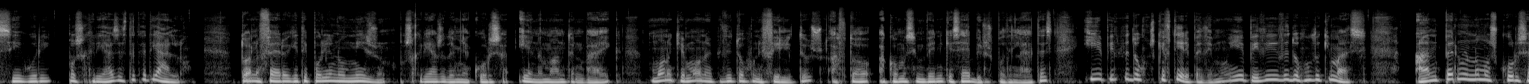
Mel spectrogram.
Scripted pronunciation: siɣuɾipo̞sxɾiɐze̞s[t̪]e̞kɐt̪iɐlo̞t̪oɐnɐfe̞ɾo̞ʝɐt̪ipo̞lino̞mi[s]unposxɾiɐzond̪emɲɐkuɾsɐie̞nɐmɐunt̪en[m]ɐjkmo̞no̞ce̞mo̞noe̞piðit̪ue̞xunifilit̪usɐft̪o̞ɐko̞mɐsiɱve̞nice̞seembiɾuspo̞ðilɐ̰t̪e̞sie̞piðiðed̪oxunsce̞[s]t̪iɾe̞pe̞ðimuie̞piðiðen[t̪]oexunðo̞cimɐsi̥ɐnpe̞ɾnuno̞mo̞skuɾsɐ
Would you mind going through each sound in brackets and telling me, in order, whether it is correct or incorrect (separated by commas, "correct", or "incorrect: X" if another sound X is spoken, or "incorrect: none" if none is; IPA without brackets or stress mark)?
correct, incorrect: z, incorrect: b, incorrect: f, incorrect: d̪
